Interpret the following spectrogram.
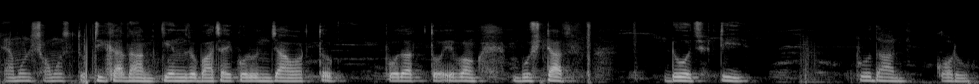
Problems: continuous background conversations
